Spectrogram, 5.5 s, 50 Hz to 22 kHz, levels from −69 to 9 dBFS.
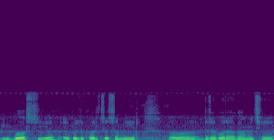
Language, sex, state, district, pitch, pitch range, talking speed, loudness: Maithili, male, Bihar, Begusarai, 150 Hz, 150-160 Hz, 130 wpm, -17 LUFS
